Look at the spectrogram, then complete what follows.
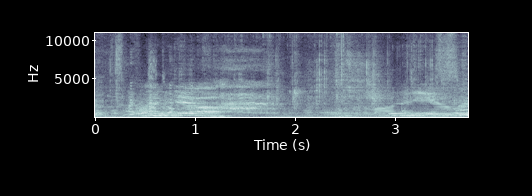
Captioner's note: laughs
